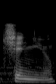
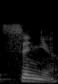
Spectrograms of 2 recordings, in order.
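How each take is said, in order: First: The name does not begin with an S sound. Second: The name begins with an S sound. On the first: The speaker calls it wrong. "I was saying Chinyu" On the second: The speaker calls it right. "it's like an S. So Senya"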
